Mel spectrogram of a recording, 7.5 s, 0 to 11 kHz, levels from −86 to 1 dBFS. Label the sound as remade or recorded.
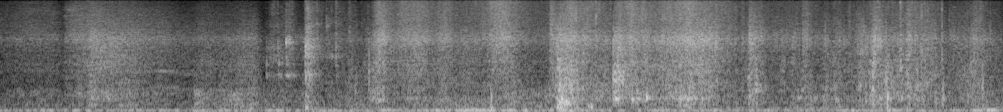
remade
